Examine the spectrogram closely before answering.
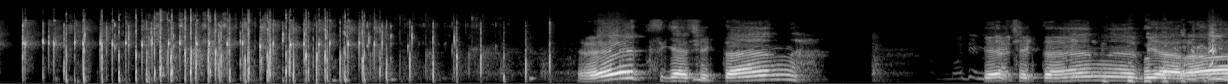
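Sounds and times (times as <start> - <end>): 
audience applause: 0.3 - 5.6
laughter: 3.2 - 5.6, 10.0 - 12.2
speech: 5.8 - 8.2, 9.6 - 12.2.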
